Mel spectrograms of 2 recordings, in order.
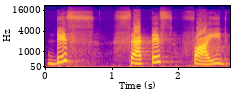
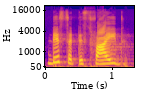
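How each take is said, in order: First: Dissatisfied drawn out, rising at the end; slow model take. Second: Said in the usual way. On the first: Shown as a demonstration. Teacher modelling dissatisfied slowly. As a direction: stretch each part. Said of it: "slow model take". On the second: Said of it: "normal repeat".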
